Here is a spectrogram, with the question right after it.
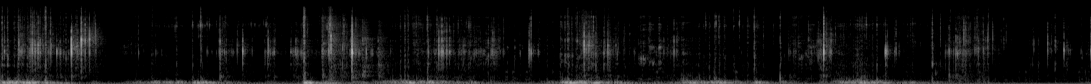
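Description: A utility knife blade carves a solid, hand-sized purple rectangular soap bar into dry flakes. Repeated dry, crumbly scraping strokes come in bursts with a low, dull body, bright crackly detail and occasional sharp clicks, separated by short quiet gaps.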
